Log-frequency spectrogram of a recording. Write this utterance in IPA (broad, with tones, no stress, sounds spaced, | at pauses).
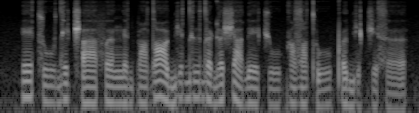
e˦ t͡s uː˨ d e˦ t͡ʃʼ aː˨ f ɜ˨ ŋ ɛ˨ d p e˨ dˤ uː˦˨ bʲ ɜ˦ d ɨː˦ d ɜ˨ ɖ ɜ˦ ʃ a˨ ɗ e˨ t͡ʃ uː˨ k ə˦ zˤ ə˦ tʼ uː˨˦ pʼ ə˦˨ bʲ a˨ t͡ʃ e˨ s ɜ˨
